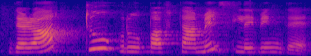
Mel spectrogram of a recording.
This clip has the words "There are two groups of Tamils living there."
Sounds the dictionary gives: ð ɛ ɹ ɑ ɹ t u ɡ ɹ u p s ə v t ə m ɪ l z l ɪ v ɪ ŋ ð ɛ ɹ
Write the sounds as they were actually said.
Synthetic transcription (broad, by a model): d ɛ ɹ ɑ ɹ t u ɡ ɹ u p ə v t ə m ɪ l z l ɪ v ɪ ŋ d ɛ ɹ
